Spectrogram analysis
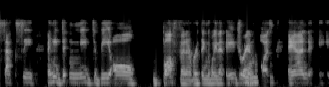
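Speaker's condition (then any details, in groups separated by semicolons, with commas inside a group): No condition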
